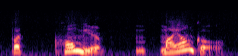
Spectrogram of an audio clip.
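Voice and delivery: high, stammered protest; vain protest. A narrator's reading. Girl protests for her uncle as she is dressed, vainly. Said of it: "she protested vainly".

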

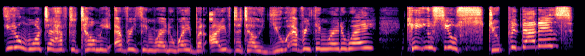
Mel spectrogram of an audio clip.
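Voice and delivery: fast, high-pitched angry rant; indignant snapping. A narrator's reading. Tris throws Tobias's double standard back, indignant and fast. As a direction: race through it, outraged and pitched high. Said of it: "I snap".

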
